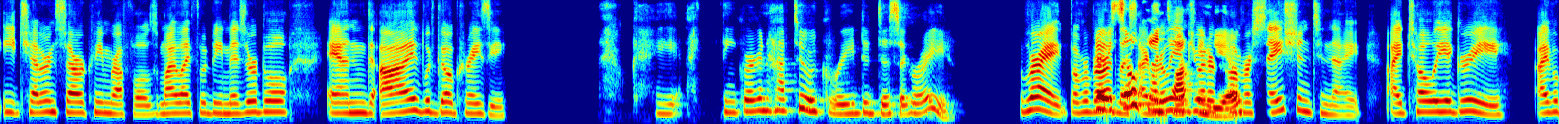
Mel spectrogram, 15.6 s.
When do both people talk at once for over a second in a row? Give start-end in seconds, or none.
10.9-12.4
